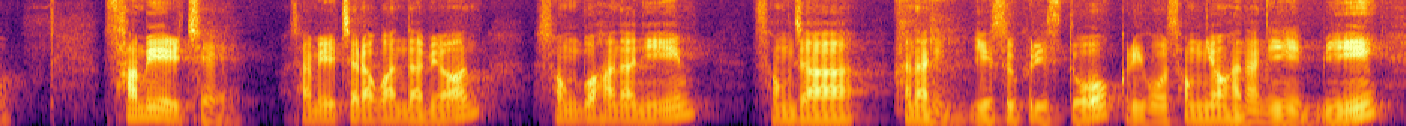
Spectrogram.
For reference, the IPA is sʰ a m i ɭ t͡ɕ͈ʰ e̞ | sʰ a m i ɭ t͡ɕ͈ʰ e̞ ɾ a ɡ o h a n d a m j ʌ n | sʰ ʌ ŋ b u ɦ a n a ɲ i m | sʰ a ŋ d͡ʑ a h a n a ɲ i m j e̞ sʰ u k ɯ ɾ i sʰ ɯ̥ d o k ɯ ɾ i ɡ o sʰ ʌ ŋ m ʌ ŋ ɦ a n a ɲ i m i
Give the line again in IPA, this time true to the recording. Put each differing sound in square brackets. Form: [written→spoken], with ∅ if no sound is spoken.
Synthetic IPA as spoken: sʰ a m i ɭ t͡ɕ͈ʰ e̞ | sʰ a m i ɭ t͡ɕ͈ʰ e̞ ɾ a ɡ o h a n d a m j ʌ n | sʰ ʌ ŋ b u ɦ a n a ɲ i m | sʰ [a→ʌ] ŋ d͡ʑ a h a n a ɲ i m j e̞ sʰ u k ɯ ɾ i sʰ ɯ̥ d o k ɯ ɾ i ɡ o sʰ ʌ ŋ [m→ɲ] ʌ ŋ ɦ a n a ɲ i m i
